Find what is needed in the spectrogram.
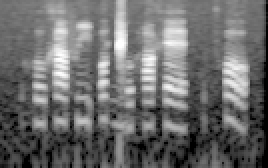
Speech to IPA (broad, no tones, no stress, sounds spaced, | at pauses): h o x a f i ʔ ɔ ɡ͡ǁ o h ɑ x ɛ | t̪ʰ ɔ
